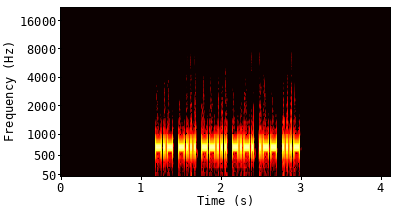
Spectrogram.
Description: Morse code, heard as a keyed tone, about 47 wpm, 700 Hz. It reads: KB7CWV
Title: USA Call Signs - 3x Character Spacing - 50wpm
